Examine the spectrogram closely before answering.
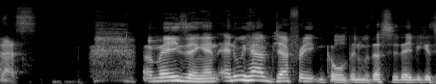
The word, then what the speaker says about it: Geoffrey: Geoffrey is how it's pronounced.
